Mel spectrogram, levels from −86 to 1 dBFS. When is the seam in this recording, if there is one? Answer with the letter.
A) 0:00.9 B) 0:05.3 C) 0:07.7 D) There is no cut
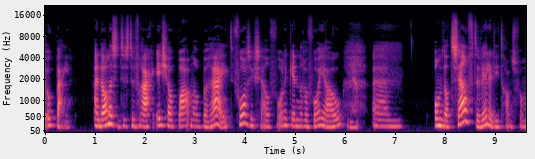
A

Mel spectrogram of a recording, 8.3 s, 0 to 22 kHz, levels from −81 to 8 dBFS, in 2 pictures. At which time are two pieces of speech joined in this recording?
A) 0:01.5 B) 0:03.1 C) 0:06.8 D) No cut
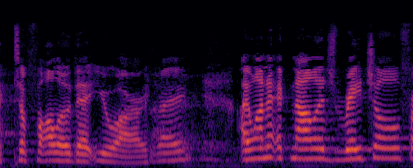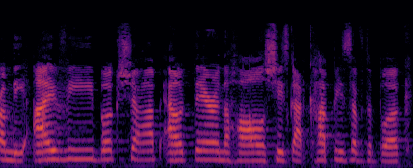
A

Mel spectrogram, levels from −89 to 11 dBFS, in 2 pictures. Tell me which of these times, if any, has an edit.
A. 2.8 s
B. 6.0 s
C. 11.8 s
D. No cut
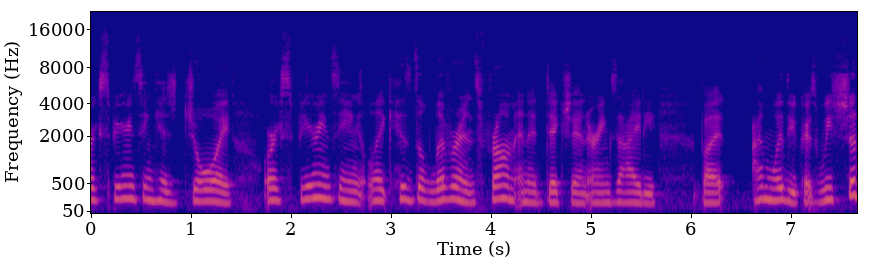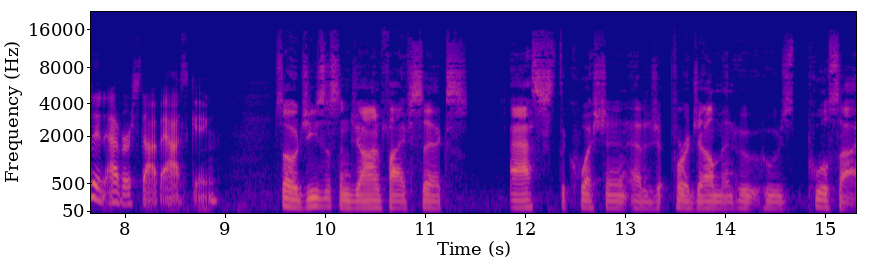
B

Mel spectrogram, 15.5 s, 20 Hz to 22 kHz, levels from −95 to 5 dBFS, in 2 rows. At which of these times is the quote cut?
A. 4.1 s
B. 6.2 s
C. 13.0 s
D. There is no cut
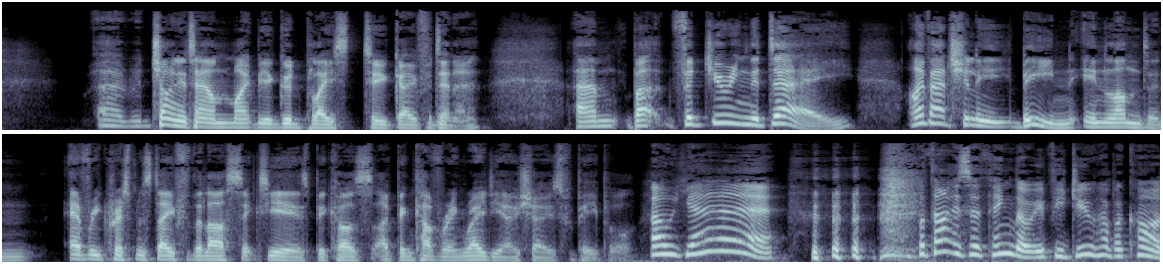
C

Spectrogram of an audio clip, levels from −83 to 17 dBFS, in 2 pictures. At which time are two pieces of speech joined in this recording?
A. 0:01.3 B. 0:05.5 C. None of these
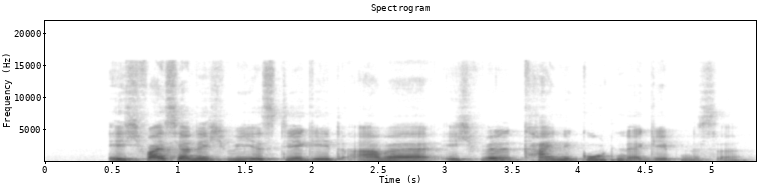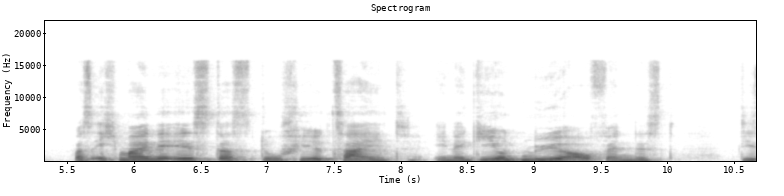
B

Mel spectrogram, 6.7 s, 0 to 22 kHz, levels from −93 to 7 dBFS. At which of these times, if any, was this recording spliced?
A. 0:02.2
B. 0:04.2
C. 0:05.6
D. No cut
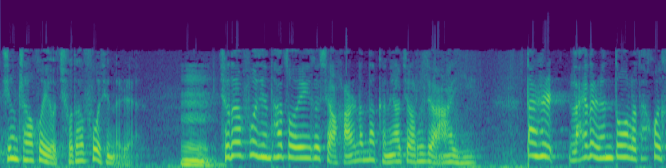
B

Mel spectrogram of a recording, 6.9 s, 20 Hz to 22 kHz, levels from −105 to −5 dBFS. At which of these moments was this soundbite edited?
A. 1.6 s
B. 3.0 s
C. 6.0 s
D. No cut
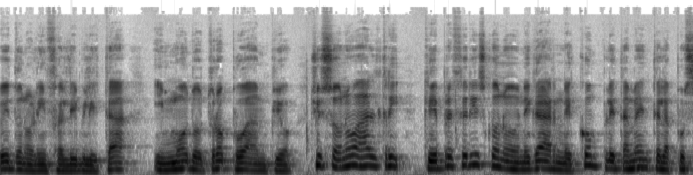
B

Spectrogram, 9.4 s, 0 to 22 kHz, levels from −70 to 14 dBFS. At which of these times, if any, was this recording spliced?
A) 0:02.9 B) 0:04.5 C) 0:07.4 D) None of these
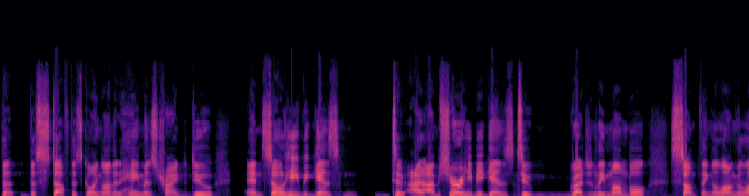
A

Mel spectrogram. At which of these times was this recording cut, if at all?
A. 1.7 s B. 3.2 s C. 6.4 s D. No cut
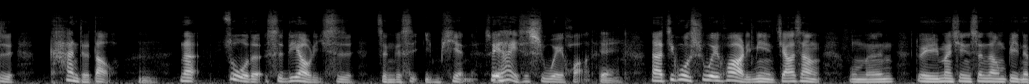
D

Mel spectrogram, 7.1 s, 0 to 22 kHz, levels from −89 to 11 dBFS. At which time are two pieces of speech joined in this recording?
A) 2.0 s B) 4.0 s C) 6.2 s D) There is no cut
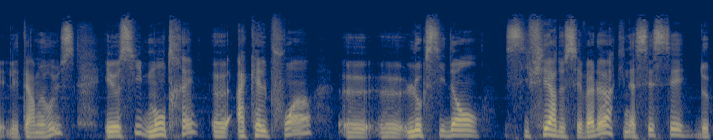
A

